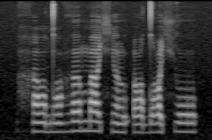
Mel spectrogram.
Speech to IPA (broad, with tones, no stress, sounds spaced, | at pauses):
h ã˨ dˤ ɐ̃˨ ɦ ɐ˦ m a˦ ç ɐ̃˨ ʊ̯ ʔ ɐ˨ dˤ i˨ ç o˦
